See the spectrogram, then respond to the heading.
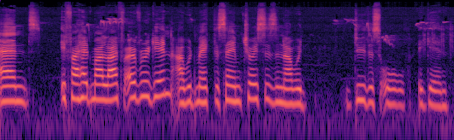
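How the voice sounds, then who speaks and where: Recorded very cleanly against a silent background, a woman talks at a moderate pace with very even loudness, medium pitch and ordinary pitch variation. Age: 60s. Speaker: vlogger restoring a farm. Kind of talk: casual vlog talk to camera. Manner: hesitant with fillers.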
